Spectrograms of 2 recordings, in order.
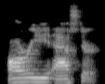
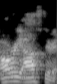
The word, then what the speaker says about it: Ari Aster: um harry i mean you can never say his name right ari aster there you go i'm like ari oster arias too many a's but those like those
